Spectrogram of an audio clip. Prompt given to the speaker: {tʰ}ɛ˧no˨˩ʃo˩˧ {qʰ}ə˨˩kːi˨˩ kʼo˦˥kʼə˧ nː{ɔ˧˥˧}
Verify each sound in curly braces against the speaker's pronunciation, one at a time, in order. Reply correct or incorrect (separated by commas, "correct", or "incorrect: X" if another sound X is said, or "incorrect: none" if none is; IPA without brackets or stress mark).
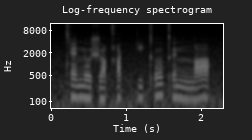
correct, correct, incorrect: ɑ˧˥˧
